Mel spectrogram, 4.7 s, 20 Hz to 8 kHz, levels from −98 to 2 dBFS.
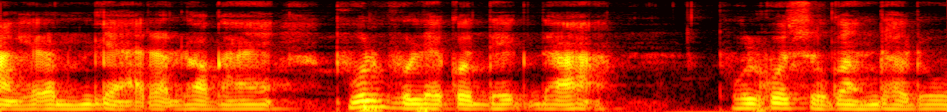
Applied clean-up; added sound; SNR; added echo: none; none; none; none.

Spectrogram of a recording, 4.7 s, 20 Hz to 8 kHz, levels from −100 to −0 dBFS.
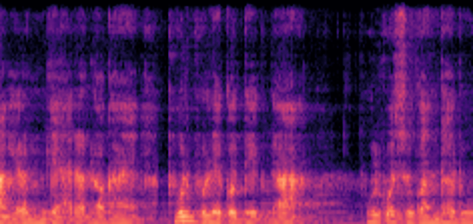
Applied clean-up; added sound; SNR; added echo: neural separator model SepFormer DNS4.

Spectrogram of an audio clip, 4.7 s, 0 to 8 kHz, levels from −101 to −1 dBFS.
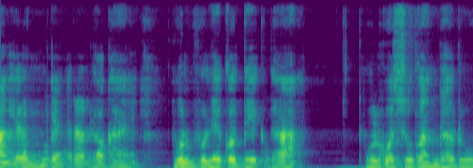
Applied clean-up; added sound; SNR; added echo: neural mask model DeepFilterNet 3.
